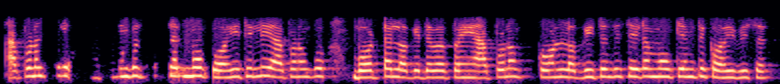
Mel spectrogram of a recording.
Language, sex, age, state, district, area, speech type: Odia, female, 18-30, Odisha, Kandhamal, rural, conversation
